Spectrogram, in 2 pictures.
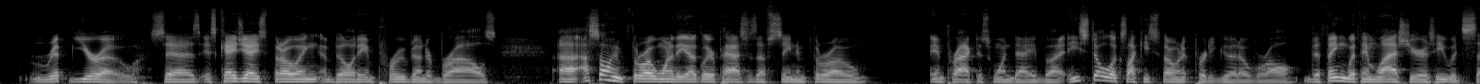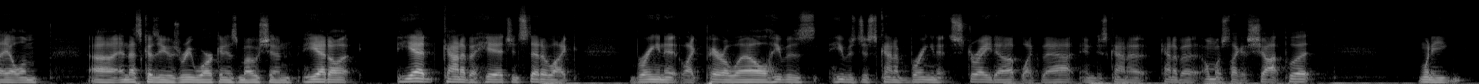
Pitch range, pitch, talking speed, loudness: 105-115 Hz, 110 Hz, 205 wpm, -29 LUFS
